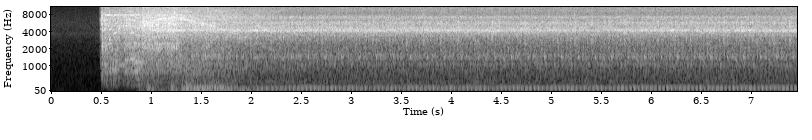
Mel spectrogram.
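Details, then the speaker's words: Honda K24A engine swapped into a VW Vanagon, first start on a Haltech Elite 1500 ECU: brief cranking, then it catches cleanly, flares briefly and drops to a smooth, steady idle. "and gentlemen we have a runner"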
